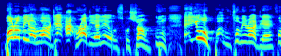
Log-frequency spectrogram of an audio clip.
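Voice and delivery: loud, high mock whine of a beggar; mocking the borrower. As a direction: ham up a needy borrower, loud and pleading. Mocking people who borrow rods.

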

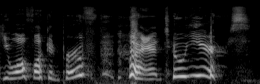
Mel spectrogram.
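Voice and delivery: loud, high, hammed-up comeback; play-outraged yell with a laugh; mock defiant shout. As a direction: throw it back at an imagined accuser, laughing. Imagined retort to being sued.

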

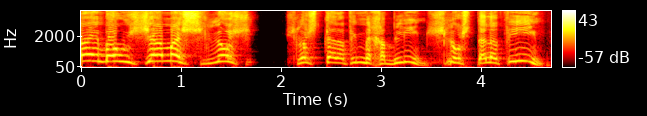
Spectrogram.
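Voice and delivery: high, impassioned stress on the huge number; astonished emphasis. Real, not acted. Preacher amazed at number of attackers. (הדגשה נדהמת בקול גבוה)

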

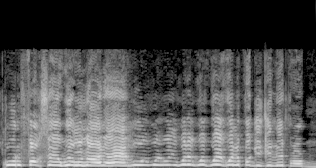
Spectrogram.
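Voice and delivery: high, fast indignant outburst; outraged. Real, not acted. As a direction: fire back in disbelief. Outraged reply to insult.

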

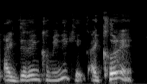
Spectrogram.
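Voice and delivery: ordinary delivery

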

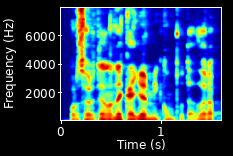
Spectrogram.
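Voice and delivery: ordinary talk

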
